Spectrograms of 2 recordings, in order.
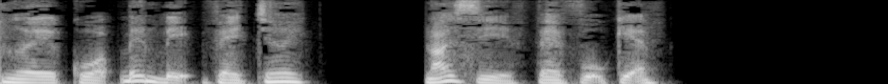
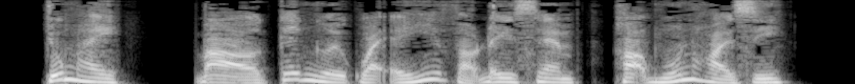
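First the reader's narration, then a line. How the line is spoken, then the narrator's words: Frowning stern shout. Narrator (Vietnamese): ông cau mặt quát lính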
